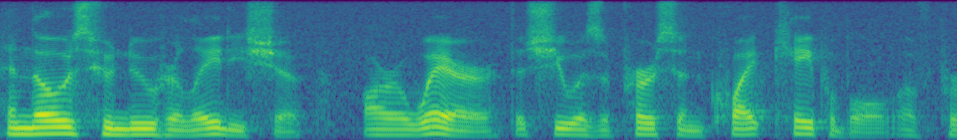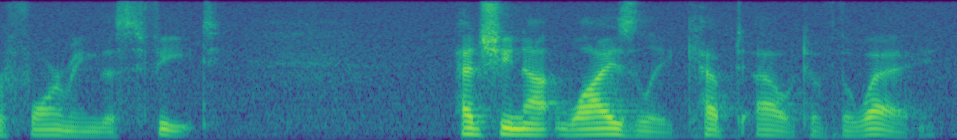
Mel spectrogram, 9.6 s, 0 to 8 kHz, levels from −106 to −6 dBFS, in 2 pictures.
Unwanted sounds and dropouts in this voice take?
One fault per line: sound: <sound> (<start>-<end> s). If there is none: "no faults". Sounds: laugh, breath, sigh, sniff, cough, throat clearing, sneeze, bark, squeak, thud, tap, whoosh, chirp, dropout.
no faults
